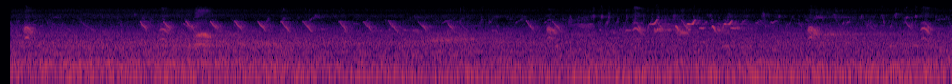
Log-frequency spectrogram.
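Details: Black-rumped flameback, also called lesser golden-backed woodpecker, giving a fast series of sharp high notes for about four seconds. The notes are followed by scattered chirps over a steady low rumble of background noise.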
